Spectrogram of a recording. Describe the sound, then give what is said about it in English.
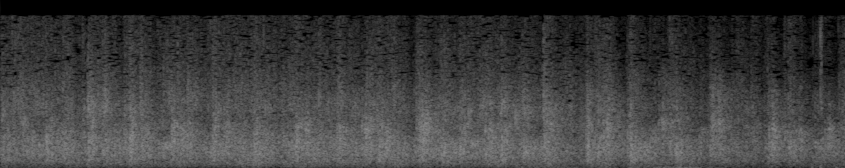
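An audience claps at a revival church service, producing a dense, even crackle of many hands that carries on steadily, fairly faint, with no speech. “Give the Lord a clap offering right now.”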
